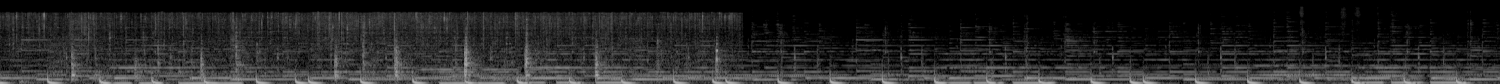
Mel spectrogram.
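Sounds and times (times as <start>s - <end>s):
nuts sizzling in frying pan: 0.0s - 7.4s
spatula stirring: 0.0s - 7.4s
background music with steady beat: 0.0s - 15.0s.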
